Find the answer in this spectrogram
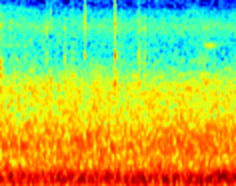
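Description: Steady outdoor background rumble and hiss with no distinct event, in the character of road traffic and open-air noise.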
